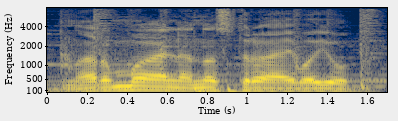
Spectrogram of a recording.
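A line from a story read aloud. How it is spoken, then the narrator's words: Grumbling. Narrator (Russian): бурчала она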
